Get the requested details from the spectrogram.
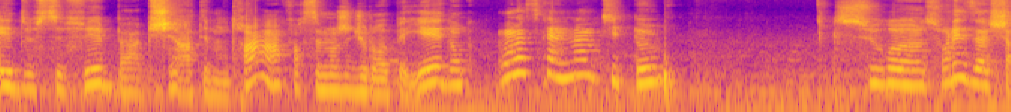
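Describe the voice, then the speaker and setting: A woman speaks at a moderate pace with noticeable background noise around her. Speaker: knitting vlogger. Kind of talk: casual vlog chat. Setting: indoors in a holiday rental.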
